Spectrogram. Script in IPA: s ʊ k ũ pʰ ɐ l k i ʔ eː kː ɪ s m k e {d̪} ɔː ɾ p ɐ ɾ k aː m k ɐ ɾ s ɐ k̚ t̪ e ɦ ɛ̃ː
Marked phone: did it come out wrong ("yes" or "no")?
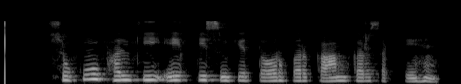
yes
